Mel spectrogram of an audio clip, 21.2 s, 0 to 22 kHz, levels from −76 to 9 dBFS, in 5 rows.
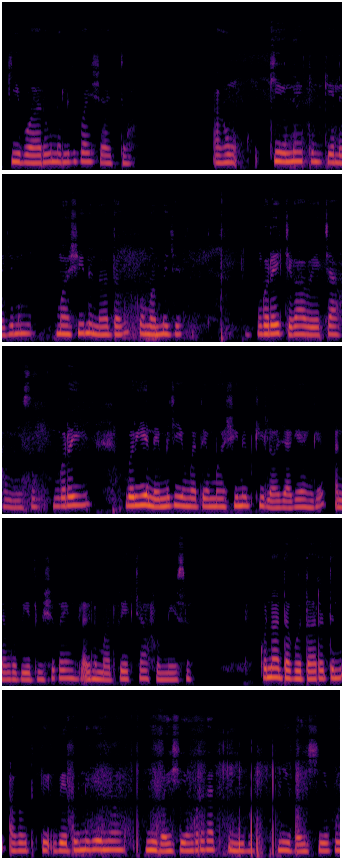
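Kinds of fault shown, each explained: Channel delay (comb filtering): one channel trails the other by well under a millisecond, so the mono sum notches out frequencies from around 1.5 kHz up, leaving the speech hollow and phasey throughout.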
